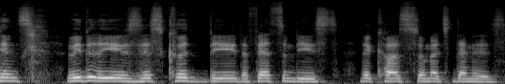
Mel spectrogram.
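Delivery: horrible put-on French accent. Reading a passage aloud in a horrible attempt at a french accent. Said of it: "my horrible attempt at a French accent".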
